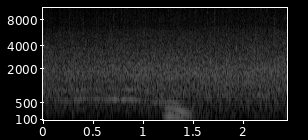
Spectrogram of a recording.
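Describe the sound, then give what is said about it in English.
An audience claps their hands to praise God in a steady, dense wash of applause, with a faint sustained tone and a brief downward-gliding voice-like sound partway through. “Clap your hands and praise God if you believe it.”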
